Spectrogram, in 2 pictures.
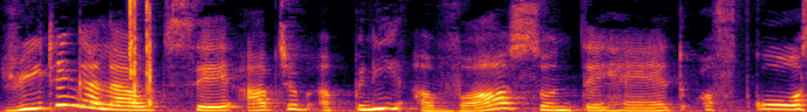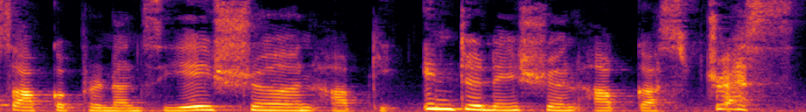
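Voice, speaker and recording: Woman, English teacher, higher voice, mixes Urdu and English, friendly checking-in manner. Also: expressive, measured pace, hardly any pauses, slight background noise. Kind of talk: casual instructional talk.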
